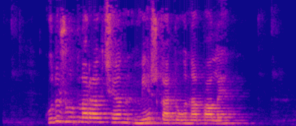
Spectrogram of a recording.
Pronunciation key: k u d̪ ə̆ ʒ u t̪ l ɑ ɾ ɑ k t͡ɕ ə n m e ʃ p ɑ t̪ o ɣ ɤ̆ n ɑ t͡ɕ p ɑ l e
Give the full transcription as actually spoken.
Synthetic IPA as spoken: k u d̪ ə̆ ʒ u t̪ l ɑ ɾ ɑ k t͡ɕ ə n m e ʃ k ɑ t̪ o ɣ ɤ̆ n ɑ p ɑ l e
